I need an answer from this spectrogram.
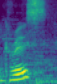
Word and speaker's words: Groose: She made a Groose or Grouse, depending on how you want to pronounce it.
